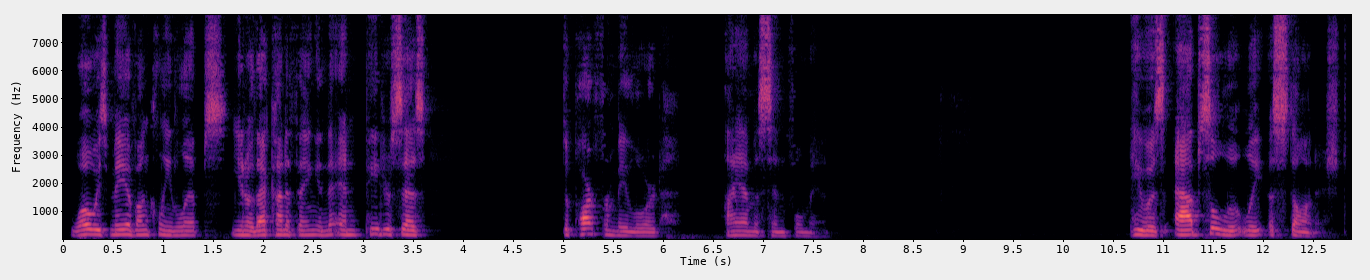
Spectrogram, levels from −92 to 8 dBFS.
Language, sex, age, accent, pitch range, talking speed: English, male, 50-69, American, 145-210 Hz, 135 wpm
